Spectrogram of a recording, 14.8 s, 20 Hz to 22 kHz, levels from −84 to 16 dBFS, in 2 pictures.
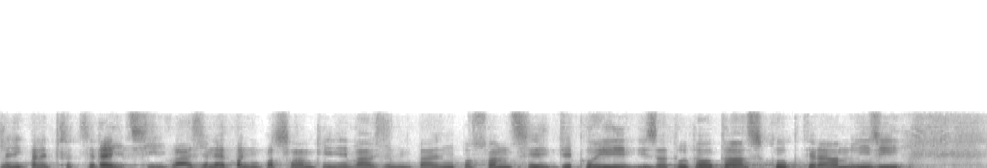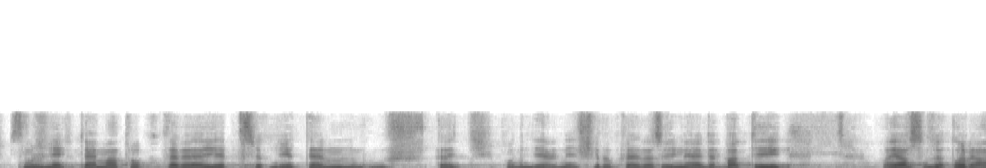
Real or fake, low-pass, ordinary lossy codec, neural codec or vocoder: fake; 7.2 kHz; AAC, 48 kbps; codec, 16 kHz in and 24 kHz out, 0.6 kbps, FireRedTTS-2 codec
